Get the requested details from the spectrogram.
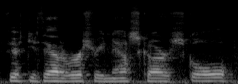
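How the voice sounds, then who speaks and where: A man's voice: fairly high pitch, level tone, normal speed, a little hiss or hum. A man giving a casual, musing solo video review, talking with a lip full of dip. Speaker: product reviewer. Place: upstairs in a garage.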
